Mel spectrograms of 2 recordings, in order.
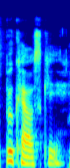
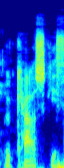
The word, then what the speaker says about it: Bukowski: I think it's pronounced Bukowski. I'm not sure exactly how his last name is pronounced, but it's Bukowski. – Bukowski, thank you.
